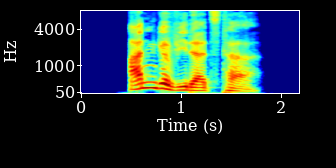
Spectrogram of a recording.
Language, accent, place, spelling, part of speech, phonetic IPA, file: German, Germany, Berlin, angewidertster, adjective, [ˈanɡəˌviːdɐt͡stɐ], De-angewidertster.ogg
- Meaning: inflection of angewidert: 1. strong/mixed nominative masculine singular superlative degree 2. strong genitive/dative feminine singular superlative degree 3. strong genitive plural superlative degree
